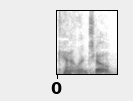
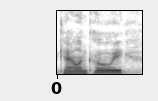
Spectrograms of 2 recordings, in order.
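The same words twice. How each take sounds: First: It is said the British way. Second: It is said the American way. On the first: "if you're in Britain, it's it's typically pronounced kalanchoe" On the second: "If you're in the U S, you say kalanchoe"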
